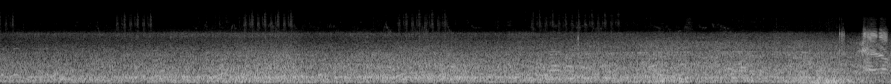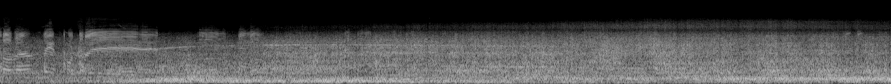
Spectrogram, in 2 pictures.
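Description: A jet airliner's engines roar loudly overhead and grow louder as it passes close by.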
